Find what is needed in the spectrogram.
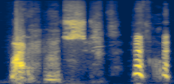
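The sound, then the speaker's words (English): A small female dog barks at a passing car, a few short, sharp yaps in quick bursts, with some talk mixed in. “a car just went by. That's a good bark for a little girl.”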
